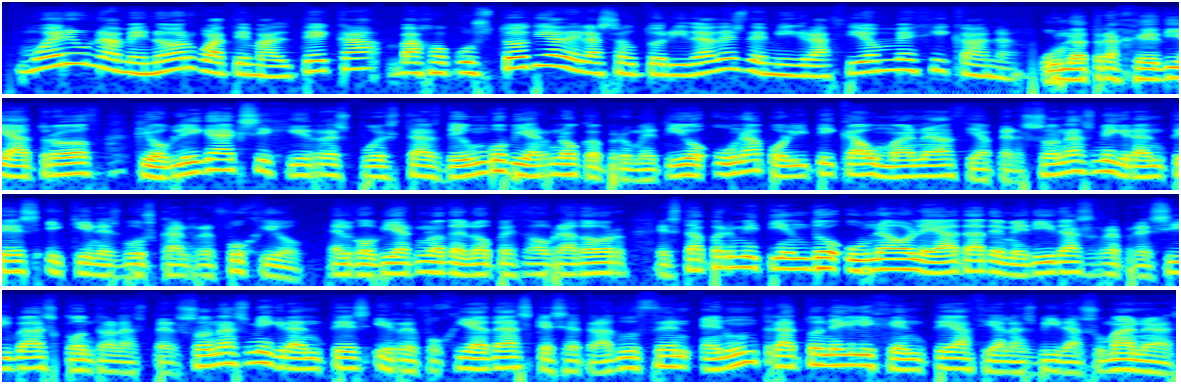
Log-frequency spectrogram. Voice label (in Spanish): informativo; mexico muerte menor bajo custodia autoridades migratorias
